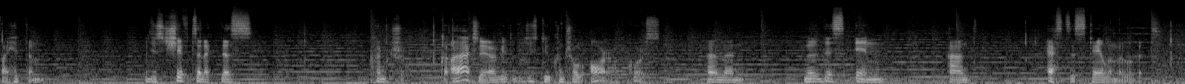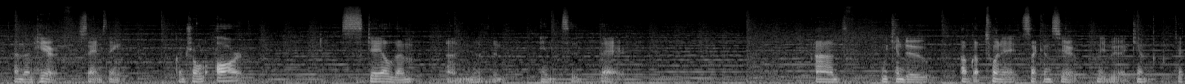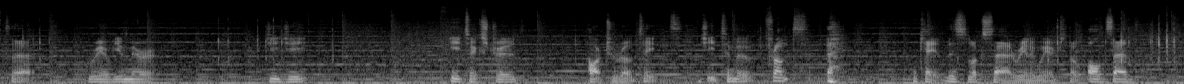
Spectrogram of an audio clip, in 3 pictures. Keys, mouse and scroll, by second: 0.4 shift+click, 1.0 shift+click, 1.6 shift+click, 2.4 shift+click, 3.7 middle click, 4.1 ctrl+r, 5.7 middle click, 6.6 middle click, 7.4 click, 9.9 s, 11.1 middle click, 11.5 shift+middle click, 11.9 ctrl+r, 13.7 middle click, 14.7 s, 16.0 click, 18.3 click, 19.1 scroll down 3, 19.3 scroll up 1, 19.4 middle click, 19.7 3, 20.1 click, 20.4 middle click, 21.6 scroll up 1, 22.0 middle click, 22.8 middle click, 23.1 2, 23.4 click, 23.6 g, 25.6 1, 25.7 click, 26.0 g, 26.6 3, 26.7 click, 27.3 middle click, 27.8 e, 29.1 r, 29.9 g, 31.0 KP_3, 31.9 scroll up 1, 32.0 scroll down 3, 32.3-32.6 scroll up 1, 34.0 alt+z, 34.4-35.4 typing.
